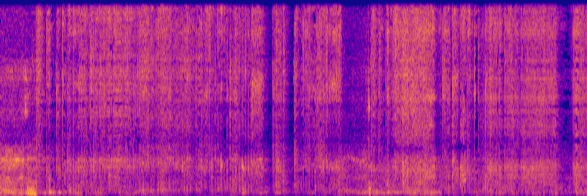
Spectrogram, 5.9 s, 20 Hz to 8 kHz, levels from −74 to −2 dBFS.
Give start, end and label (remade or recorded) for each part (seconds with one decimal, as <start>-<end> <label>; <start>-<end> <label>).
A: 0.0-0.8 remade; 0.8-1.4 recorded; 1.4-4.9 remade; 4.9-5.9 recorded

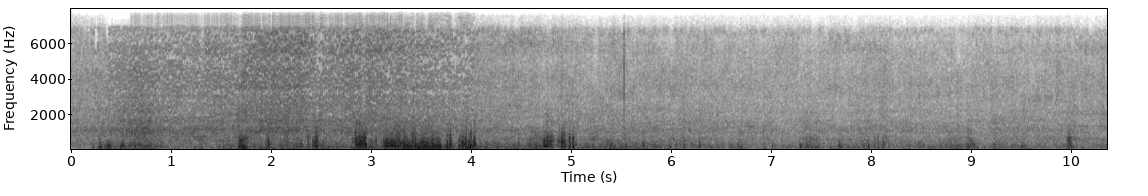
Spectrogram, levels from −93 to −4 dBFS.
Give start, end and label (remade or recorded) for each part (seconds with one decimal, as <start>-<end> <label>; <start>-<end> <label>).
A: 0.0-1.0 recorded; 1.0-1.8 remade; 1.8-4.3 recorded; 4.3-10.4 remade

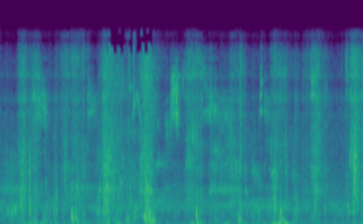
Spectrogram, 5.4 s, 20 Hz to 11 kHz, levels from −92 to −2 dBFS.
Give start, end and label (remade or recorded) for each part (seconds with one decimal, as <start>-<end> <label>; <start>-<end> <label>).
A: 0.0-1.6 remade; 1.6-2.3 recorded; 2.3-5.4 remade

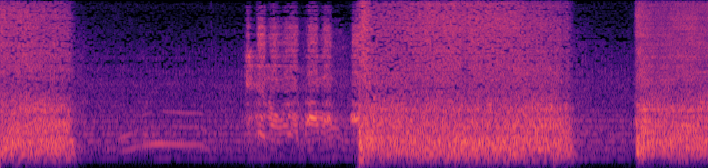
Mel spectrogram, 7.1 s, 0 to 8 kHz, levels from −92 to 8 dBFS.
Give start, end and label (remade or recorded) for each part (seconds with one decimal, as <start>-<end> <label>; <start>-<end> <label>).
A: 0.0-6.3 recorded; 6.3-7.1 remade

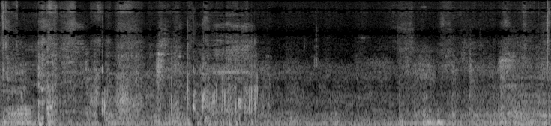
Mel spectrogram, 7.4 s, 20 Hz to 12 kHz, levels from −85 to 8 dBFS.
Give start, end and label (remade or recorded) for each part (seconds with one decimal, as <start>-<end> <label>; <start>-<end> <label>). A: 0.0-7.4 recorded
